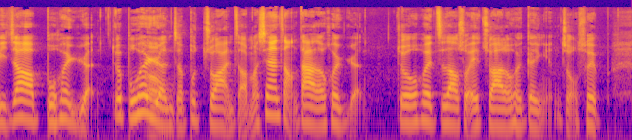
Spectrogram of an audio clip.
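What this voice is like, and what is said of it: Usual voice. Nothing is said of it.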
